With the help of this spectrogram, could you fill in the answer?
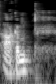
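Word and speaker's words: Occam: And in her words, this is razor, which by the way, it's pronounced aam or not.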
